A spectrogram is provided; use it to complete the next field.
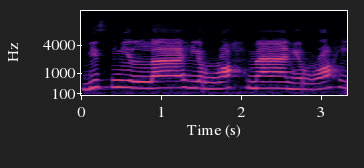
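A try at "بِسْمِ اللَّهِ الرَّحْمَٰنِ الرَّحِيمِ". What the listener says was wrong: sempurnakan harakat fathahnya ya, jangan me, me. Nanti, nanti beda itu, itu imalah.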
